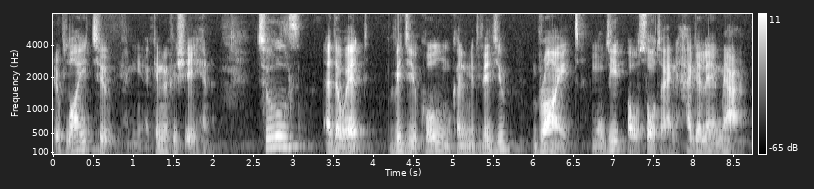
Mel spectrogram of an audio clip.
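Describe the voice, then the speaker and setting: In this vocabulary lesson, the male teacher's Egyptian Arabic accent colors his English as he quizzes himself and replies, keeping it conversational. His voice is medium in pitch, expressive, and fairly quick.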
